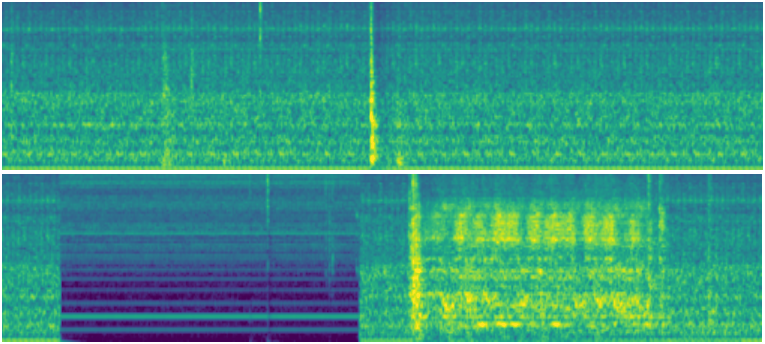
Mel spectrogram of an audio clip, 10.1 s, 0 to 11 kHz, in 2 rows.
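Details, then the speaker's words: Rover SD1 with newly fitted 14CUX EFI, cranking on jump leads: steady cranking about 220 per minute, never catches, no fuel pump hum; pump not triggered by its relay, crank no start. "I'm really not sure any fuel's coming up. I can't hear the fuel pump."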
